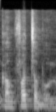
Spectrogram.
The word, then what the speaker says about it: comfortable: need to wear something comfortable. قلت لكم حبايبي دي نطقها comfortable. comfortable ما تنطقش الار خالص.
